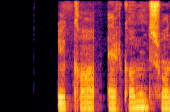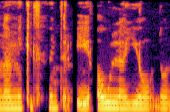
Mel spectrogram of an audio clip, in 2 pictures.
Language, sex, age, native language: Icelandic, male, 18-19, Icelandic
